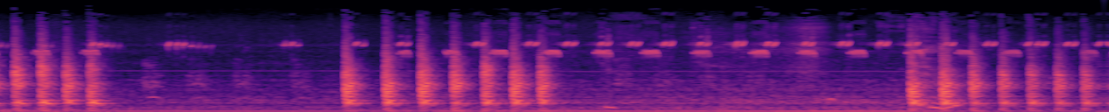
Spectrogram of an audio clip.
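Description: Three bursts of firm, rapid knocking on the door of the muezzin's house, separated by short pauses, while crickets chirp steadily in the background.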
